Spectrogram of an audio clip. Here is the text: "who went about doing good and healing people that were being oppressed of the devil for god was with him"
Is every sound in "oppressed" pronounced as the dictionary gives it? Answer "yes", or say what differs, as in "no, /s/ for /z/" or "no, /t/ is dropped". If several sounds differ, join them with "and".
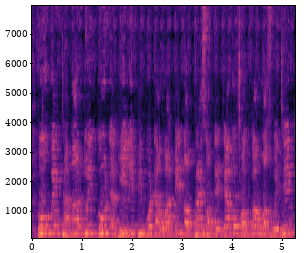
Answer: no, /t/ is dropped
